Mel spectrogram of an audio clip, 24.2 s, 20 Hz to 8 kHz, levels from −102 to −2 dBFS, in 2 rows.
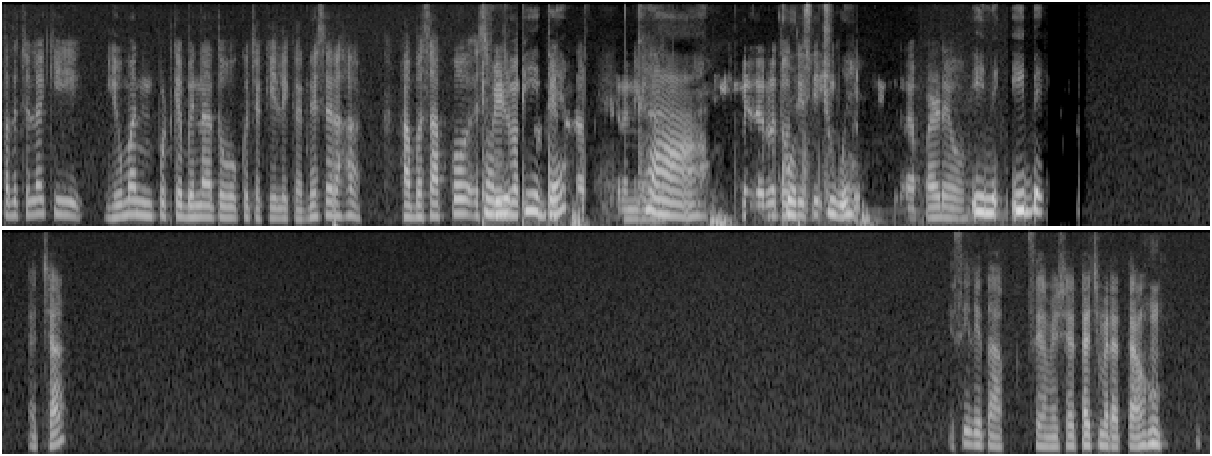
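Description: At 3.32 s and again at 7.97 s there is a phantom power thump, a deep low-frequency knock as a supply step is pushed through the input's coupling capacitors. Each decays within about 21 ms. A waveform shows a single large offset swing, and a spectrogram a brief dark smear at the very bottom.

From 5.19 to 6.24 s, 6.74 to 7.72 s and 8.18 to 9.15 s the talker's level sinks hard, by something like 40 dB at its deepest, and the sound turns faint and broken. This is likely speech suppressed in double talk, with the echo canceller attenuating the near end while the far end was also active. The envelope shows hollowed-out stretches, and the spectrogram thins to near silence in those spans.

Short echo leak scraps appear at 9.65 to 9.72 s, 9.98 to 10.09 s, 10.44 to 10.48 s and 10.74 to 10.80 s. They are faint copies of the voice trailing 352 ms behind it, some 30 to 40 dB down, likely from residual loudspeaker echo the canceller failed to remove. 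A spectrogram shows them as dim, delayed repeats of earlier patterns.

Between 10.48 and 10.74 s the background is gated by the echo canceller. The room tone falls by about 35 dB and then returns, as the canceller clamps the microphone while the loudspeaker plays. The noise floor shows a notch in both the waveform and the spectrogram.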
